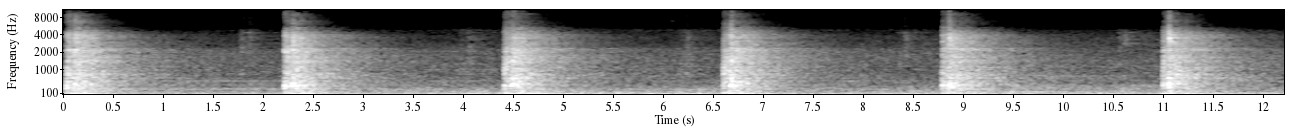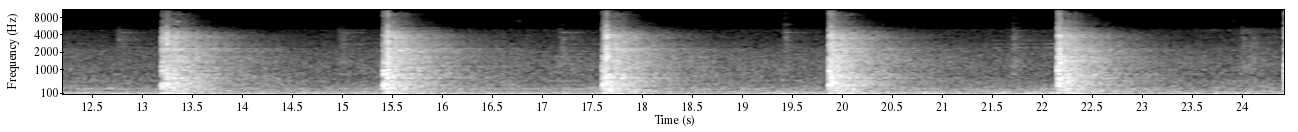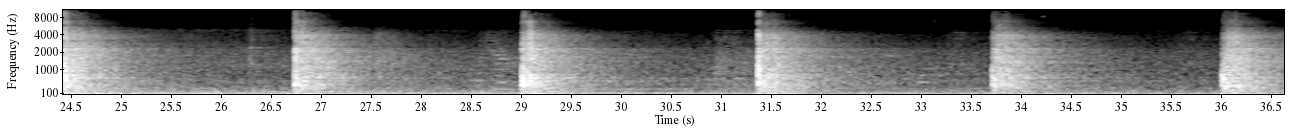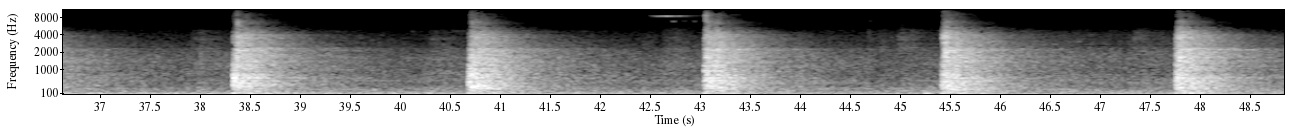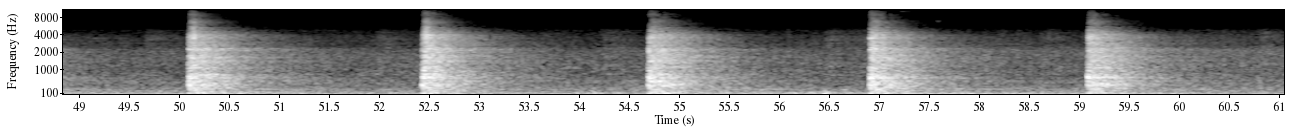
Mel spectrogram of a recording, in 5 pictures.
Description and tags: PILEDRIVER BINAURAL
Binaural recording of a pile driver in a reverberant city space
